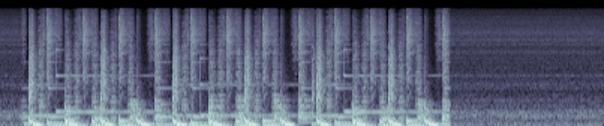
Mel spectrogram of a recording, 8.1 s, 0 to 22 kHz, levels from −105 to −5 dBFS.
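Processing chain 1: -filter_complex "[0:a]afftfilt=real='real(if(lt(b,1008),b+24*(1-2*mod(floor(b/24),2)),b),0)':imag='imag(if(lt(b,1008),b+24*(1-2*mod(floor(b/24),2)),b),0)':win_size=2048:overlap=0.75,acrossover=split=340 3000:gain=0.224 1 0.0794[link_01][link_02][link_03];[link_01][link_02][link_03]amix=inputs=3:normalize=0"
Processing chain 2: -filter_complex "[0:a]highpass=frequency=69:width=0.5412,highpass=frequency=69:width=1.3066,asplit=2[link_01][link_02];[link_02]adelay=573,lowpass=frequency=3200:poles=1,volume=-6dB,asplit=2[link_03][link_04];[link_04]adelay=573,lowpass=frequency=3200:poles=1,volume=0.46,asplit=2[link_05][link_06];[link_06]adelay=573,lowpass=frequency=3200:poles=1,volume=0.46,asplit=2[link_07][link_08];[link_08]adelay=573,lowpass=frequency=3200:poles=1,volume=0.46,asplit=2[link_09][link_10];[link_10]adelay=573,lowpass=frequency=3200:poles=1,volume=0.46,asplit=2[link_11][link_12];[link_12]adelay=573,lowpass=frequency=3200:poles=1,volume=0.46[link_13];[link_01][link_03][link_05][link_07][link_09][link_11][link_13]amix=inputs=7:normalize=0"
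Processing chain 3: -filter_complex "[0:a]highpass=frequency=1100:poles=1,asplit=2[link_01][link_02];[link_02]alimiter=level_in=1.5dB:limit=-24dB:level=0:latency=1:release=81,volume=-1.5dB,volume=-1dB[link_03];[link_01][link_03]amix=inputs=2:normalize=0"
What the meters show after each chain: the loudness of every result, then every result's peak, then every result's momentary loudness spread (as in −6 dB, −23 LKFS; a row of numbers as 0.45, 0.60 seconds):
−24.5, −26.0, −30.0 LKFS; −10.0, −10.0, −13.0 dBFS; 3, 14, 19 LU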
